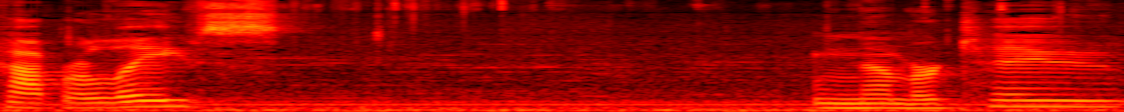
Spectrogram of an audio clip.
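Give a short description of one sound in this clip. Beaded necklaces clink and rattle.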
